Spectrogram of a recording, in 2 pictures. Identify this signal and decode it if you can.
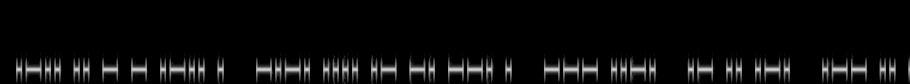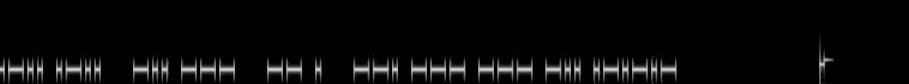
Morse code, heard as a keyed tone, about 25 wpm, 700 Hz. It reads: LITTLE CHANGE OF AIR WILL DO ME GOOD.
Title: Sentences from Top 1000 Words - Review Part 1 - 25wpm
